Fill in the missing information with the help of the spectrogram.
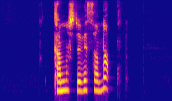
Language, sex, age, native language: Icelandic, female, 30-39, Icelandic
